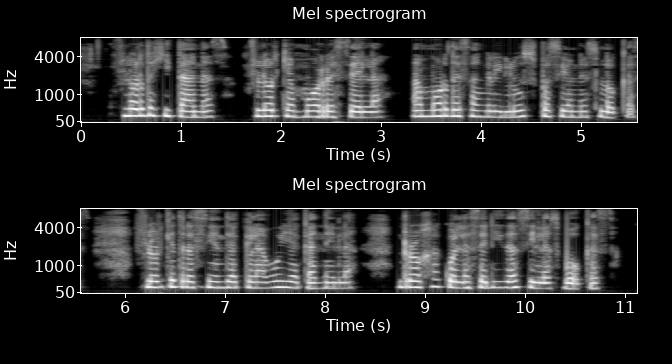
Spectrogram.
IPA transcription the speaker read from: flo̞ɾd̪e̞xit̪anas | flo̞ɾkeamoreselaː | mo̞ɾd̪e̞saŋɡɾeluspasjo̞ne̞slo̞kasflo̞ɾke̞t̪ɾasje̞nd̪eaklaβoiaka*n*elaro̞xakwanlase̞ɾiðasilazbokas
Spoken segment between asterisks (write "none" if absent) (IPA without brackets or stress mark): n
